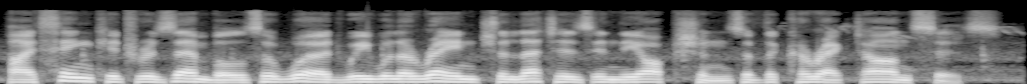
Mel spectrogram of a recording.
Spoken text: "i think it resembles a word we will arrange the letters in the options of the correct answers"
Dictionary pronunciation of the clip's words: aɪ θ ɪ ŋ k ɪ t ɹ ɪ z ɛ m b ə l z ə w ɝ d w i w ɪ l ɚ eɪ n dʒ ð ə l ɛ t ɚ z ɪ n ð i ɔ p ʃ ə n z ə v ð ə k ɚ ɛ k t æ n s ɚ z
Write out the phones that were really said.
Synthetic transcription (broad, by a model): aɪ θ ɪ ŋ k ɪ t ɹ ɪ z ɛ m b ə l z ə w ɝ d w i w ɪ l ɚ eɪ n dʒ ð ə l ɛ t ɚ z ɪ n ð i ɔ p ʃ ə n z ə v ð ə k ɚ ɛ k t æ n s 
